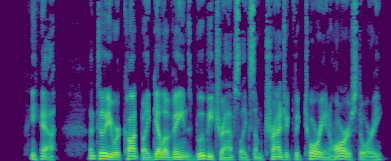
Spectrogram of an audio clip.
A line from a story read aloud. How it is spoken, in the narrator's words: snorted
